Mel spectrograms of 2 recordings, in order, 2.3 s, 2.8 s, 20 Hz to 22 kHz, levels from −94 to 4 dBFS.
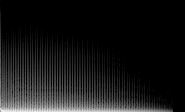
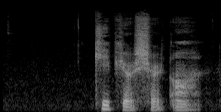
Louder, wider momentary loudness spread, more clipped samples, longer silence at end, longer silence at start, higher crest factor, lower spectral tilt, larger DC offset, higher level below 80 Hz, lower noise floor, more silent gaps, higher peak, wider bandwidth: first, -18 LUFS vs -35 LUFS; first, 19 LU vs 10 LU; neither; about the same, 0.15 s vs 0.25 s; second, 0 s vs 1.2 s; second, 12 dB vs 20 dB; first, -13 dB/octave vs -3.5 dB/octave; neither; first, -12 dBFS vs -76 dBFS; second, -34 dBFS vs -75 dBFS; neither; first, 0 dBFS vs -20 dBFS; second, 0.8 kHz vs 15 kHz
